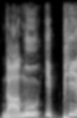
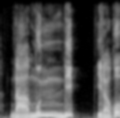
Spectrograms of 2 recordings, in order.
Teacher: 사이소리 즉 니은니은을 첨가시켜서 나무잎이 아니라 나뭇잎이라고 발음하는 거지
